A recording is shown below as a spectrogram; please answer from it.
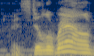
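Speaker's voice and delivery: emphatic. Real, not acted. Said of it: "I'm reiterating this".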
